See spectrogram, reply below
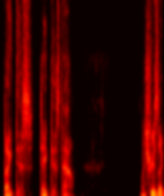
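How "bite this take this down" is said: low, soft pusher whisper-talk; mock drug dealer offering an edible; hushed dealer voice. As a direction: murmur it low like selling on a corner. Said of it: "She's like".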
